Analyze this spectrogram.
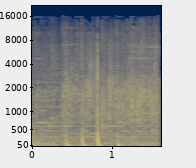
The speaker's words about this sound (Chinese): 大家给他掌声鼓励哦。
